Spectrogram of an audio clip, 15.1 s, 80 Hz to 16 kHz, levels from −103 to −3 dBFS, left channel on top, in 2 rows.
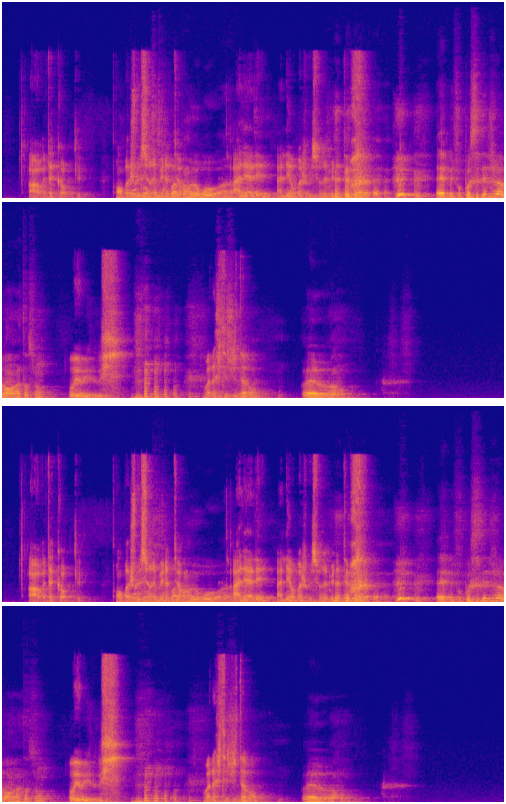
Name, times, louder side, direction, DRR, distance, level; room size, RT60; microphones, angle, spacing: voice 1, 0.4-1.2 1.7-2.8 3.5-5.5 7.1-7.2 8.5-9.3 10.5-11.4 13.3-13.5, right 2 dB, 20° right, 6 dB, 1.7 m, -32 dB
voice 2, 1.7-3.9 4.8-8.2 9.5-11.4 12.0-12.7 13.3-13.7, left 3 dB, 75° left, 6 dB, 1.2 m, -32 dB
15.0 x 9.6 x 8.7 m, 0.82 s
head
